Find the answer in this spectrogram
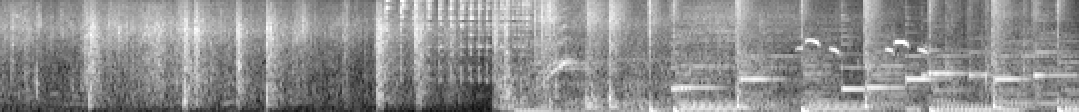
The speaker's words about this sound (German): Wenn auf einer Streuobstwiese mitten im Siebengebirge lautstark Äpfel runterprasseln und die Leute drumherum ziemlich gute Laune haben, obwohl sie gerade körperlich anstrengende Arbeiten machen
